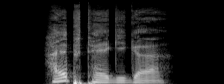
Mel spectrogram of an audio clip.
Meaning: inflection of halbtägig: 1. strong/mixed nominative masculine singular 2. strong genitive/dative feminine singular 3. strong genitive plural
- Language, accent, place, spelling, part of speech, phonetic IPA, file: German, Germany, Berlin, halbtägiger, adjective, [ˈhalptɛːɡɪɡɐ], De-halbtägiger.ogg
